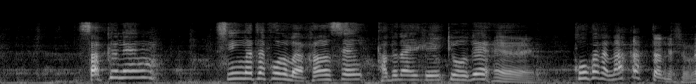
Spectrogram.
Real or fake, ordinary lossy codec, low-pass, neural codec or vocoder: fake; none; 7.2 kHz; codec, 24 kHz, 1 kbps, SNAC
